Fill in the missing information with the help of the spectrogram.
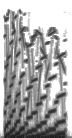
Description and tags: Toy Robot Blorping
"Warning, warning, I have hooks for hands and am likely to damage anything I touch." ~ Robot
retro, robot, lose, boop, breakdown, beep, videogame, video-game, game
